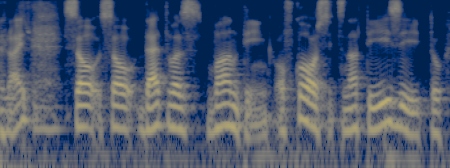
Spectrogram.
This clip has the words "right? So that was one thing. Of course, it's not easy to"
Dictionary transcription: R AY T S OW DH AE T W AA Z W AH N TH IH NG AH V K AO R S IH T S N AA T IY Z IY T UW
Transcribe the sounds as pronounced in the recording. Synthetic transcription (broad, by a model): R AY T S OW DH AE T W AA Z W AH N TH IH NG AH F K AO R S IH T S N AA T IY Z IY T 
